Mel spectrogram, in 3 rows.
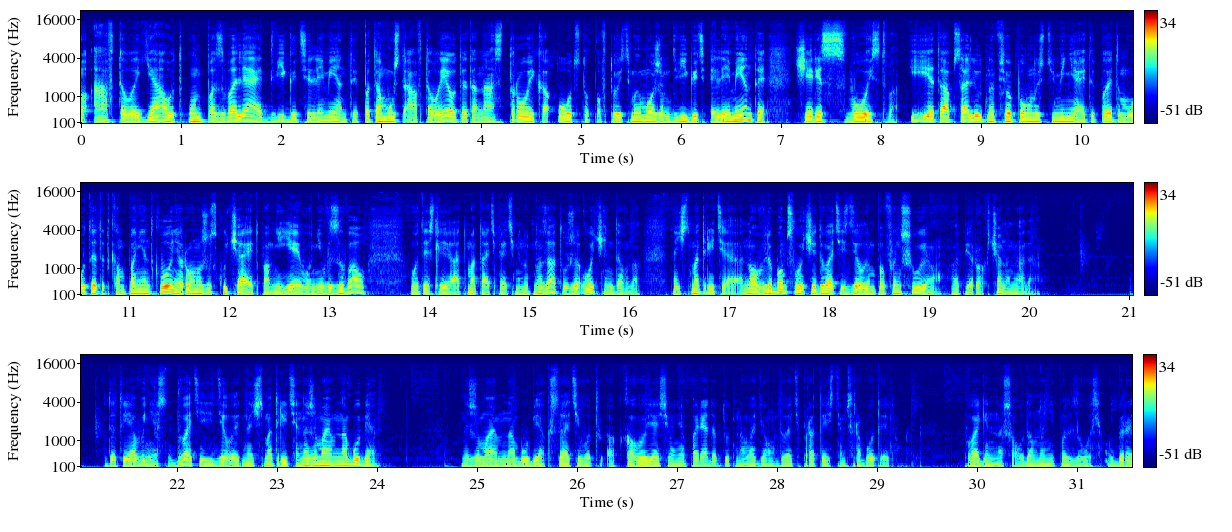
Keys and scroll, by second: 16.4 ctrl+shift+3, 19.3 ctrl+shift+3, 19.7 ctrl+shift+3, 30.5 super+/.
